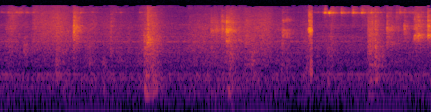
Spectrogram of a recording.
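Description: A few faint knocks and clicks from dishes and utensils being handled in a kitchen, over a steady low room hum. The strongest knock comes about one and a half seconds in.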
